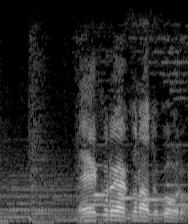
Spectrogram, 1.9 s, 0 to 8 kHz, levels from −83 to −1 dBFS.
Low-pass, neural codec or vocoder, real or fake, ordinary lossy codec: 7.2 kHz; none; real; Opus, 24 kbps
